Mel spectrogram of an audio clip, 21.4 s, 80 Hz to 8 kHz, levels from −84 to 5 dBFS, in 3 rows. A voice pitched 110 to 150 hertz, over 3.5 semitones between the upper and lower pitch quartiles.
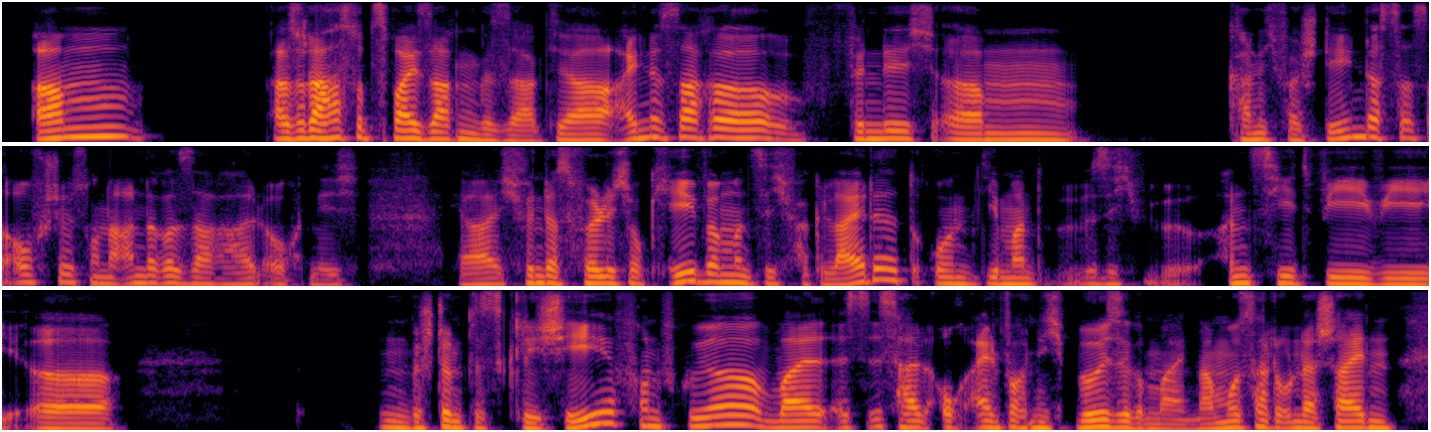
Yes: medium, 140 Hz; average, 4.0 semitones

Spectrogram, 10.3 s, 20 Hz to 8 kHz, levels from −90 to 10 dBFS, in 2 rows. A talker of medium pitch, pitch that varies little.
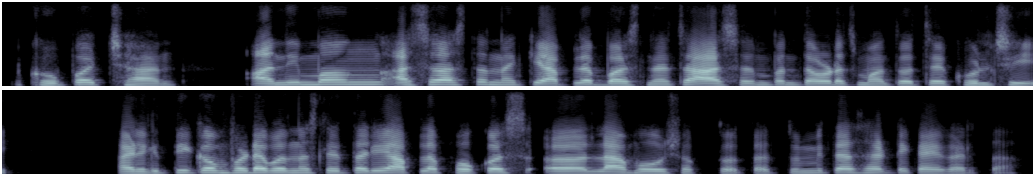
Yes: medium, 175 Hz; narrow, 2.3 semitones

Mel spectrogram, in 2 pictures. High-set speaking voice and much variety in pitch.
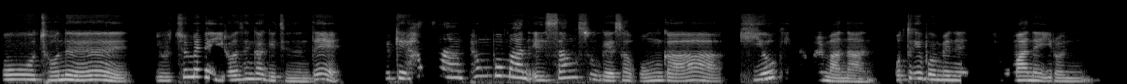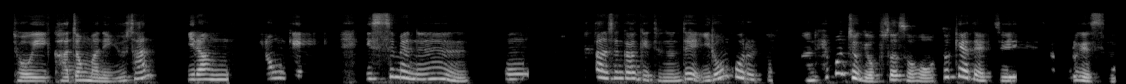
Yes: high, 210 Hz; wide, 8.3 semitones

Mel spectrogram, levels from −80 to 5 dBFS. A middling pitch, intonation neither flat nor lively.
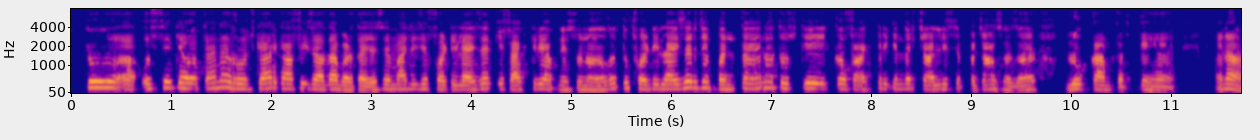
Yes: medium, 165 Hz; average, 3.3 semitones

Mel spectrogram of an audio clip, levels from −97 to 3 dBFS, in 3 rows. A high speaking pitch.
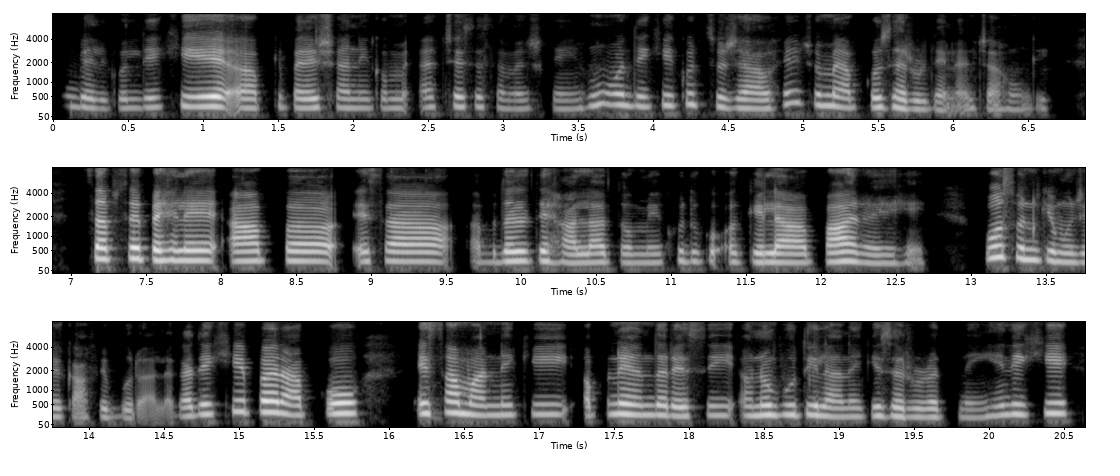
Yes: high, 235 Hz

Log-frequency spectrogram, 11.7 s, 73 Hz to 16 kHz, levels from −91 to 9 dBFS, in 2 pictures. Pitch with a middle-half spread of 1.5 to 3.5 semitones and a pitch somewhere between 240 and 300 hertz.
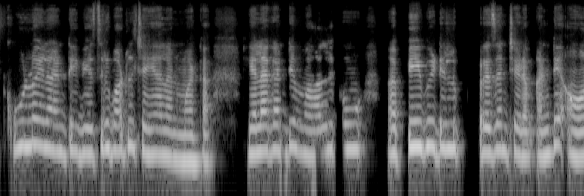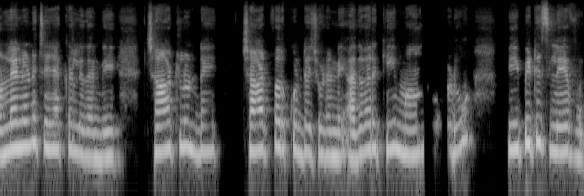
Yes: average, 2.9 semitones; very high, 255 Hz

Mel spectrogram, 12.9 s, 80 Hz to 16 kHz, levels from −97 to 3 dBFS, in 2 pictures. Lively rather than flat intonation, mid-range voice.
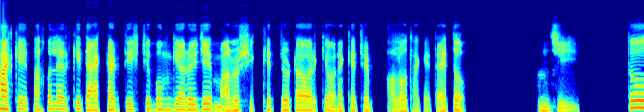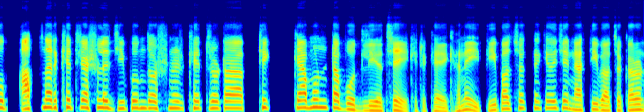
Yes: wide, 6.6 semitones; medium, 175 Hz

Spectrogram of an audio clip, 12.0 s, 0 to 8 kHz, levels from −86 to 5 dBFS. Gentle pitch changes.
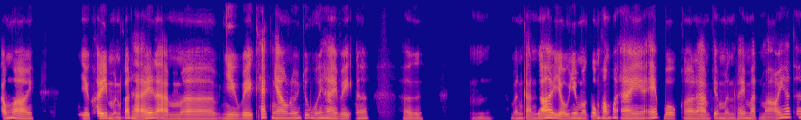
No: average, 3.6 semitones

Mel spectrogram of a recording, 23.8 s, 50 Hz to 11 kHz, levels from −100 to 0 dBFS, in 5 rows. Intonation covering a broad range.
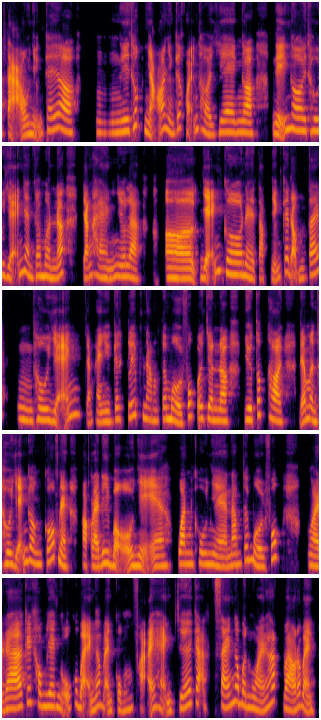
No: average, 4.7 semitones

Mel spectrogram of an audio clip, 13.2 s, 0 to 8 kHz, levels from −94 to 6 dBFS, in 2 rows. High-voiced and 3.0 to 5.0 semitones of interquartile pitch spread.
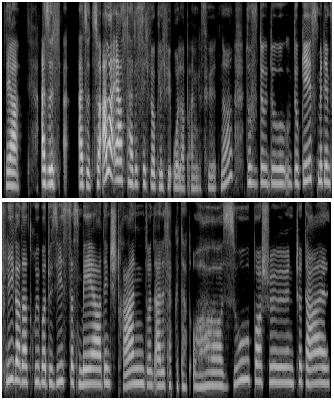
Yes: high, 230 Hz; average, 3.4 semitones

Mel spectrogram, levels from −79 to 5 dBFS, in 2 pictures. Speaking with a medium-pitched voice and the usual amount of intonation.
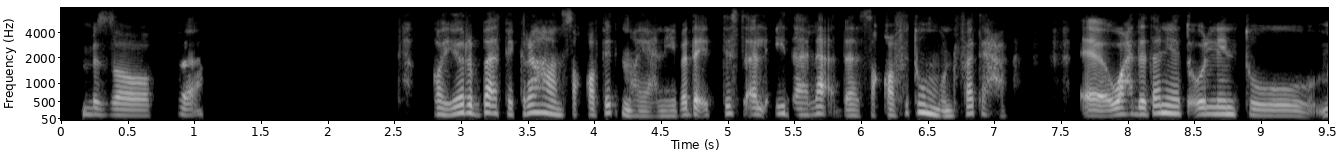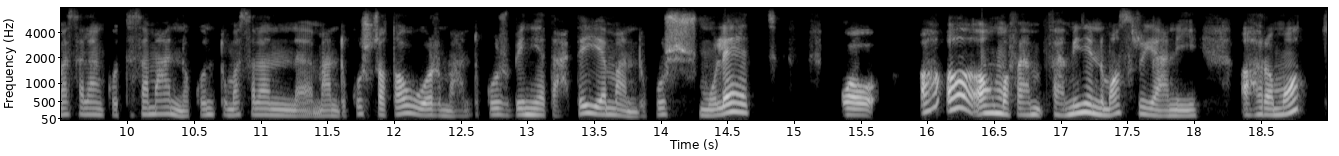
Yes: medium, 165 Hz; average, 3.5 semitones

